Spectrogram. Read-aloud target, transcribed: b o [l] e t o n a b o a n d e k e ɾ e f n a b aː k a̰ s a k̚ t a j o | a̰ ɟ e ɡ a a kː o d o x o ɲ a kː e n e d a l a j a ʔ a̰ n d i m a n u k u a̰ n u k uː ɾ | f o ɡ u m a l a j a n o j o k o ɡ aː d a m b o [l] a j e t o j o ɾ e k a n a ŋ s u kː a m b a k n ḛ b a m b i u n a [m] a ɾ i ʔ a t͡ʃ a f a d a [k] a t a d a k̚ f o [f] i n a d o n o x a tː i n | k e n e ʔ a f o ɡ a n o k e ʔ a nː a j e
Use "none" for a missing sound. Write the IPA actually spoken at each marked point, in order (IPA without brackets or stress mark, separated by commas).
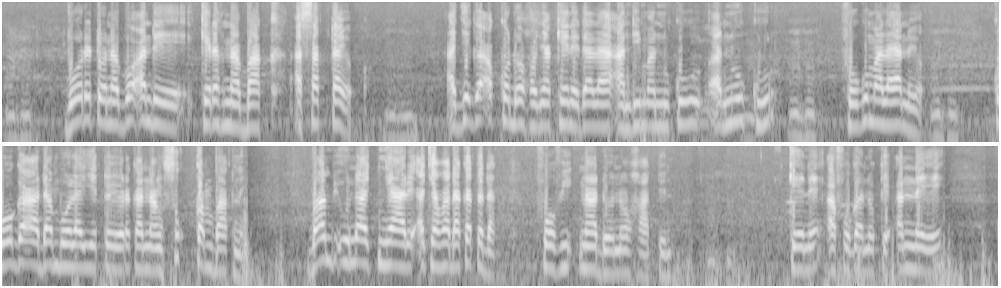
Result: ɾ, l, ɲ, k, f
